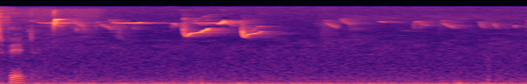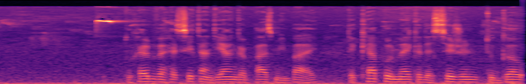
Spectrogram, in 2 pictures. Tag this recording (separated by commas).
Speech, Insect, Animal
